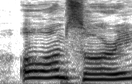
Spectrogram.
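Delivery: high, loud, fake sorry tone.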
